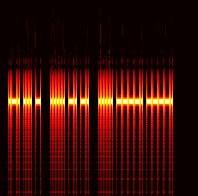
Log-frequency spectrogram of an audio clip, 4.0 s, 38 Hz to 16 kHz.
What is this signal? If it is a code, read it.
Morse code, heard as a keyed tone, about 40 wpm, 700 Hz. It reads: RST 5NN 599
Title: Common QSO Phrases 40wpm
